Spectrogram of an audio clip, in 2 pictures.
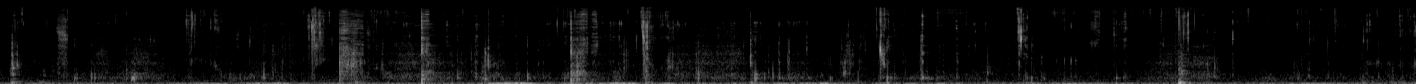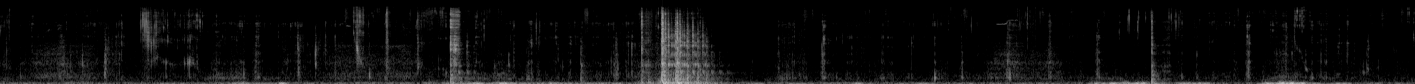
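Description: Close-miked mouth sounds of chewing Maggi instant noodles and fried egg: wet, sticky chewing with frequent short clicks and smacks, and one louder burst about two-thirds of the way through.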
